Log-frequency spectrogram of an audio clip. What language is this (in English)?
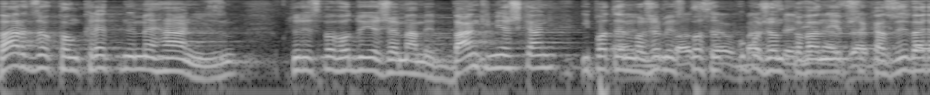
Polish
